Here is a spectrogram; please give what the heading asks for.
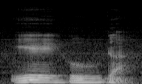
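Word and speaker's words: יהודה: Diucapkan seperti mengucapkan huruf E pendek dalam kata emas. Sefa bersuara diletakkan di bawah sebuah konsonan awal sebuah kata seperti contoh berikut ini. Dibaca Yehuda.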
